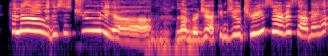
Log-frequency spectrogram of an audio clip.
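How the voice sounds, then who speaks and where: Put on as a character voice, this extremely high-pitched delivery in a British accent moves at a moderate pace. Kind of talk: polite, professional.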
